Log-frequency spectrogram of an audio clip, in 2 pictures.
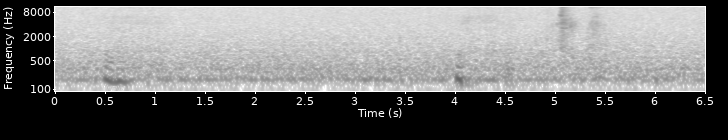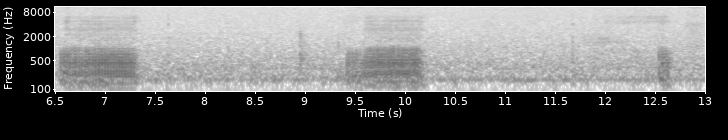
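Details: Sleeping French bulldog lying on its owner's legs, snoring: two loud, rough snoring breaths about three seconds apart, with quieter breathing between; snoring.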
